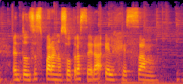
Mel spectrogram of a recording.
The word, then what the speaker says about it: hezzam: Bueno, se escribe es H e Z a m y creo que se pronuncia Gesam.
